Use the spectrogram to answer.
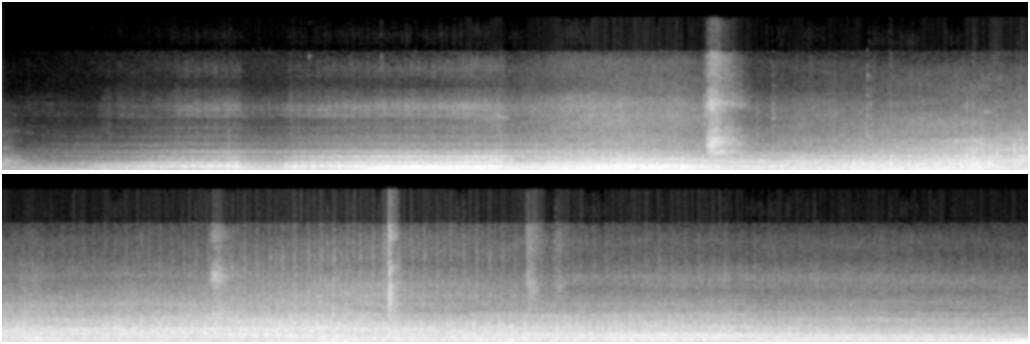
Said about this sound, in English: Foden's off.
